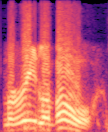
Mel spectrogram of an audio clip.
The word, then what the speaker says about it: Marie Laveau: That's Marie Laveau. – Laveau. See, I didn't know. Didn't have a pronouncer with it, so I don't know. – That's a French.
